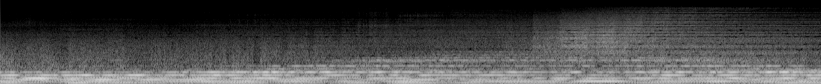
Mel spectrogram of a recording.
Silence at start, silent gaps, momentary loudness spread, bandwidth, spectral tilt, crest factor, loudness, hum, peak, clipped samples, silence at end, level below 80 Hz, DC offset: 0 s; none; 4 LU; 15 kHz; -7 dB/octave; 12 dB; -16 LUFS; none; -4 dBFS; under 0.1%; 0 s; -26 dBFS; under 0.1%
